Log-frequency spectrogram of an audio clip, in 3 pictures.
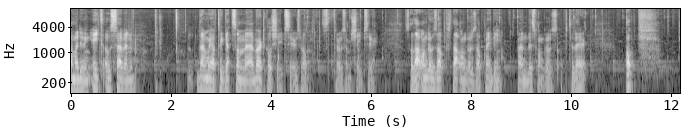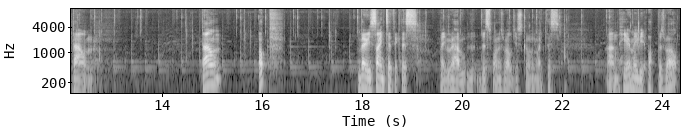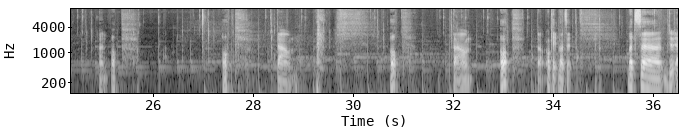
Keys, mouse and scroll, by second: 0.2 scroll down 1, 0.5 middle click, 1.7 KP_Decimal, 2.3-3.1 scroll down 8, 3.1 middle click, 3.3 scroll down 2, 3.8 middle click, 4.7 click, 4.8 g, 5.8 middle click, 6.3 middle click, 7.3 click, 7.4 g, 8.1 scroll down 3, 8.4 middle click, 8.8 click, 9.1 g, 10.4 click, 10.6 g, 11.2 middle click, 11.8 click, 12.1 g, 12.8 middle click, 13.5 click, 14.3 click, 14.4 g, 15.5 click, 15.6 g, 16.6 click, 17.1 click, 17.3 g, 18.1 middle click, 18.8 click, 19.1 g, 20.0 middle click, 20.5 g, 21.4 click, 21.5 g, 22.1 middle click, 22.9 click, 23.1 middle click, 23.5 g, 24.5 click, 24.6 g, 25.7 middle click, 26.2-26.5 scroll up 3, 26.9 click, 27.1 g, 27.8 middle click, 28.2 click, 28.3 g, 29.2 click, 29.4 g, 30.3 click, 30.5 g, 31.7 click, 31.9 g, 32.6 click, 33.1 g, 33.7 middle click, 34.2 shift+middle click, 34.6 middle click, 34.8 Tab, 35.2 middle click, 36.4 F3.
